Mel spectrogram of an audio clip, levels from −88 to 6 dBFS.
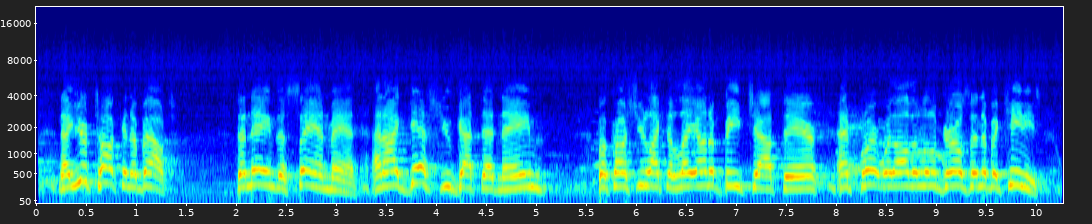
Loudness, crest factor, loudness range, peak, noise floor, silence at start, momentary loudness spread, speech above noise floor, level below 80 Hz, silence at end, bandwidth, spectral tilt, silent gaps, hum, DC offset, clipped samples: -31 LUFS; 14 dB; 2 LU; -16 dBFS; -59 dBFS; 0 s; 5 LU; 28 dB; -68 dBFS; 0.1 s; 11.5 kHz; -6.5 dB/octave; none; 60 Hz at -65 dBFS; under 0.1%; under 0.1%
